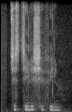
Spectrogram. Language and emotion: Russian, neutral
